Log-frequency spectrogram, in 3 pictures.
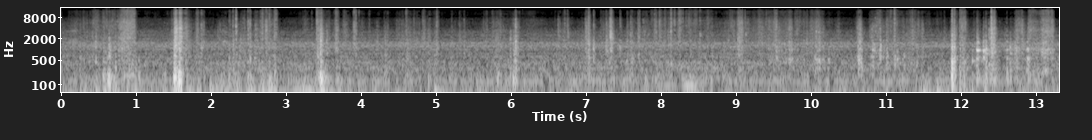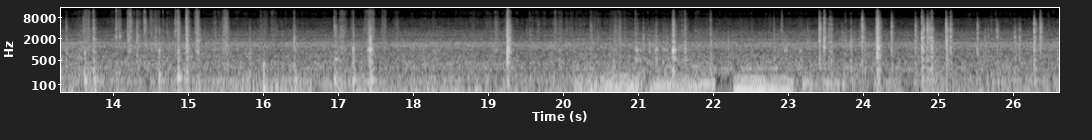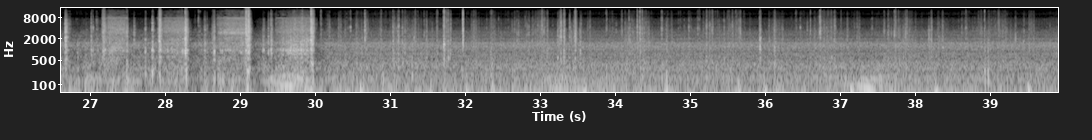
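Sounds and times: faint steady hum: 0.0s - 39.9s
low rumble: 20.0s - 23.8s, 37.1s - 37.8s.

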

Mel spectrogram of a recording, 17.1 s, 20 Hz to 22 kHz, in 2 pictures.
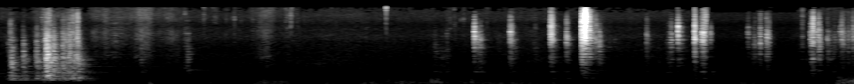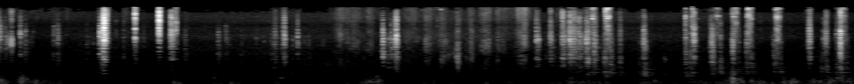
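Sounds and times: light clicks and taps on metal: 3.8s - 11.7s.

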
